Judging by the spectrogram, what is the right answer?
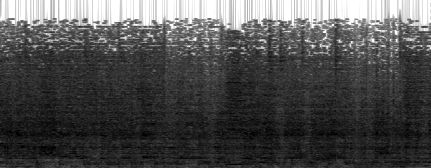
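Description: Live rock band playing loud and steady, electric guitar over a drum kit.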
